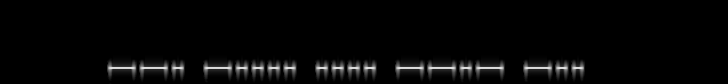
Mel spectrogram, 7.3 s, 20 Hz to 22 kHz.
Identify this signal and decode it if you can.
Morse code, heard as a keyed tone, about 15 wpm, 700 Hz. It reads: G6HQD
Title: DXCC-100 Call Signs - 5 Characters - Repeated 3x - 15wpm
